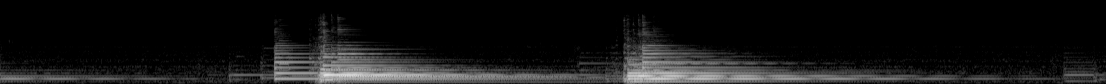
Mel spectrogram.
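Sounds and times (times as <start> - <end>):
acoustic guitar chords strummed: 2.5 - 11.0.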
